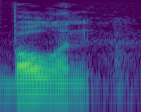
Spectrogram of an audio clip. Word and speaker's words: Boleyn: I'm pretty sure it's pronounced Boleyn.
